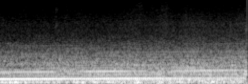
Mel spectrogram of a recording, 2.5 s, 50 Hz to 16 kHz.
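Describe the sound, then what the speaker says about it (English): Car engine pulling hard at about 200 km/h in a performance sedan, a steady loud droning hum with a rising whine and road noise, heard from inside the cabin with no talk. "Yeah, this engine is so much fun indeed."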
